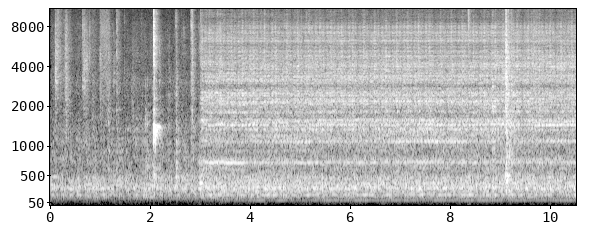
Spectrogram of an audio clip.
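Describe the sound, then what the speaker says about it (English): An electric automatic can opener cuts around a can of garbanzo beans in a home kitchen, a steady mechanical whirr and grind running continuously after a few brief clicks and knocks at the start, close and moderately loud with no talk. "the automatic can opener servant is doing its job"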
